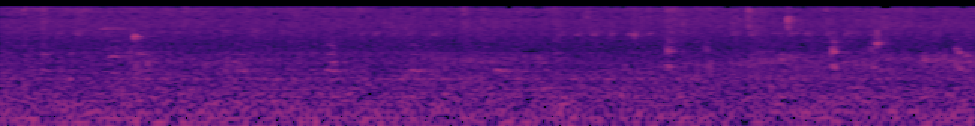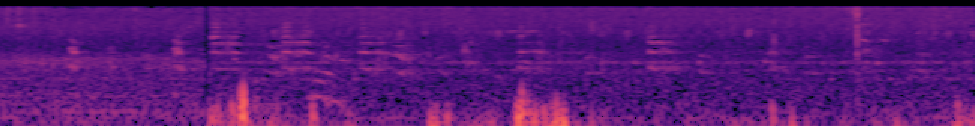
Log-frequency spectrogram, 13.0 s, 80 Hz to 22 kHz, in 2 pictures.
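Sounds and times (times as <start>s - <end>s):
low honking bird calls: 5.5s - 13.0s.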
